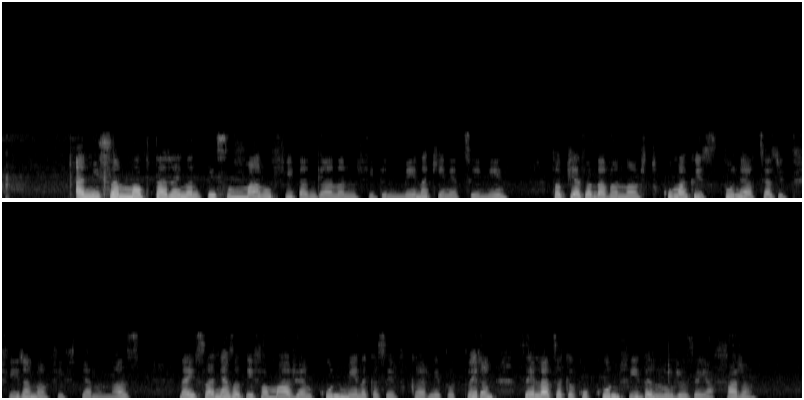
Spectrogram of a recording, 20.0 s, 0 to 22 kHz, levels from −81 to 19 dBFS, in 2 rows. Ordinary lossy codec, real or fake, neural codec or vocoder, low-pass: MP3, 48 kbps; real; none; 7.2 kHz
